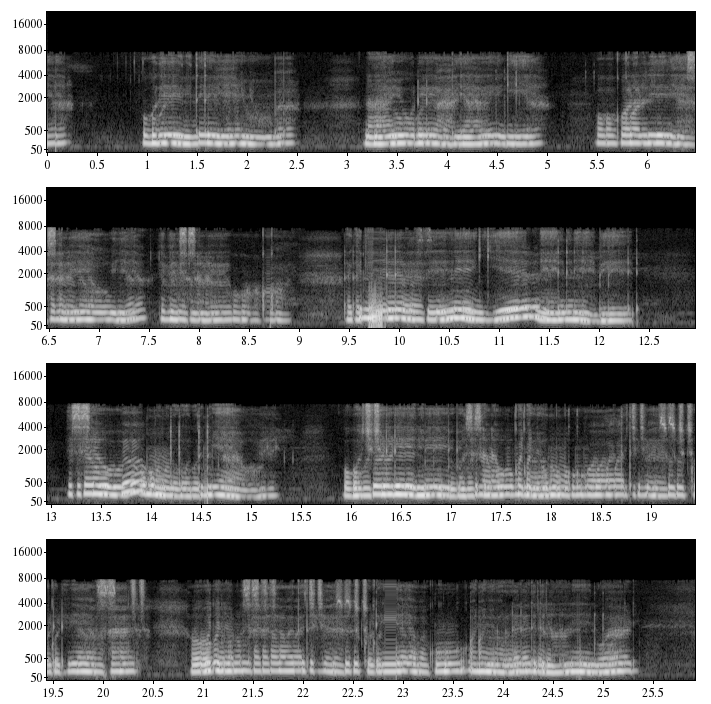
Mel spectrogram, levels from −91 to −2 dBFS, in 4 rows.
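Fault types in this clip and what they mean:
channel delay (doubling): The speech carries a constant equal-level slap echo 85 ms behind, from one channel running late by a long buffer before mono summing.
concealed Bluetooth headset packet loss: Short buzzy held tones ending in a slight warble, longest after "omosacha abwate chibesa ochia"; lost headset packets were patched by repeating recent waveform.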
